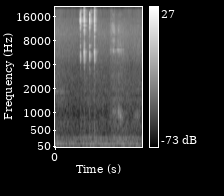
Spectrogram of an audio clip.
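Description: Four quick, crisp computer mouse clicks in a fast burst, near and fairly quiet over faint background hum, with no talking.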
